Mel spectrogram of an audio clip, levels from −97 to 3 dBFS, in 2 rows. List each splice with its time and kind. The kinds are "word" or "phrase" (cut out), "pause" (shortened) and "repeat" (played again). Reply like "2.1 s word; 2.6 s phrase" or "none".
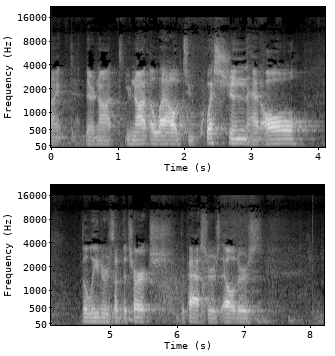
none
